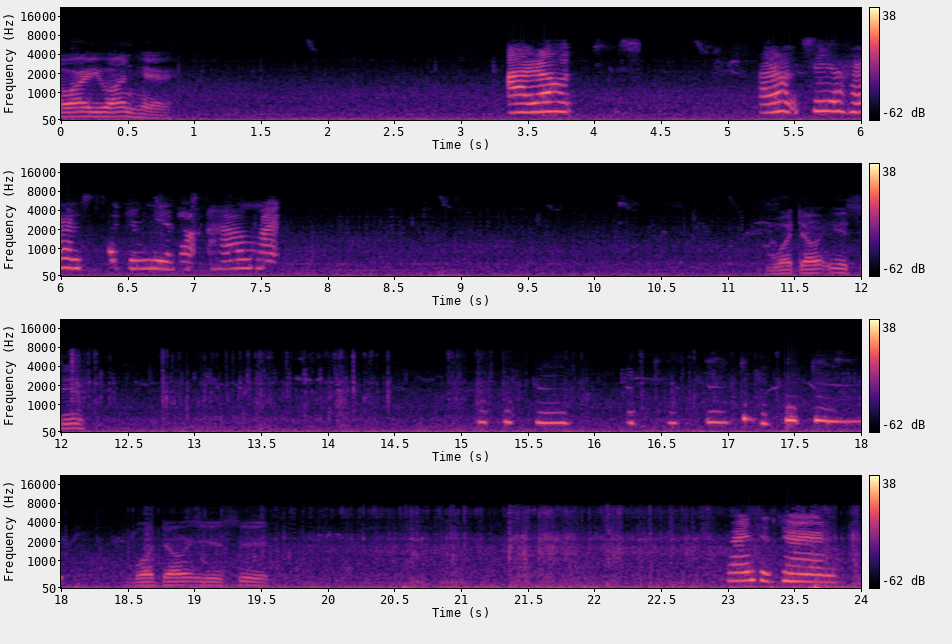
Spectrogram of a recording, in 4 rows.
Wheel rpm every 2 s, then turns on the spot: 0, 0, 0, 0, 0, 0, 0, 0, 0, 10, 20, 10.
20-24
